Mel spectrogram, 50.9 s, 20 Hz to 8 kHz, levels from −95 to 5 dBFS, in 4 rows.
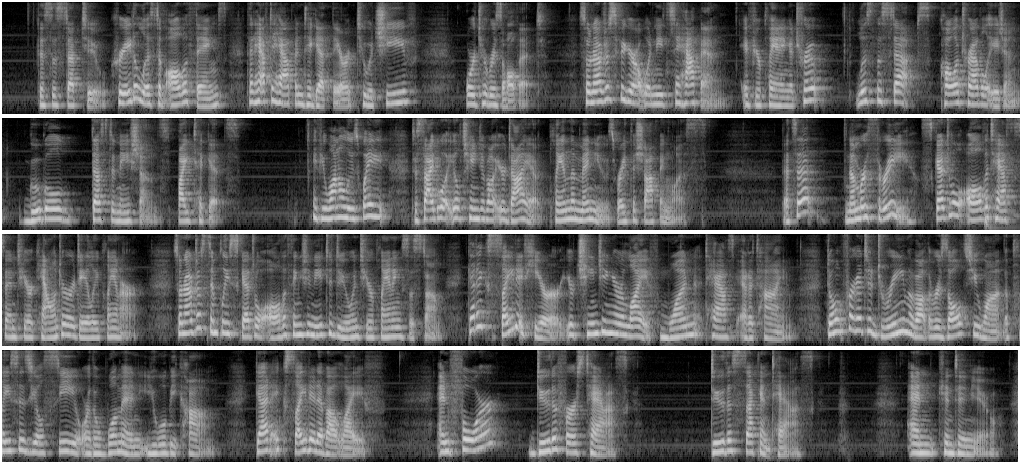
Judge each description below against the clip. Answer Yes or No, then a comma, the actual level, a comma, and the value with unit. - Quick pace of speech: No, average, 170 wpm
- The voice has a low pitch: No, high, 215 Hz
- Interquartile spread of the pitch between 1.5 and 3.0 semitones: No, average, 4.3 semitones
